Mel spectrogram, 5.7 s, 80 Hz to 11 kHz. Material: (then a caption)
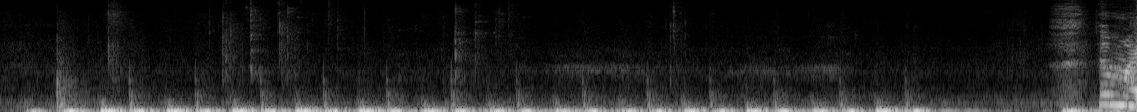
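Rock. Knocking on a section of rock and plaster cave wall during a cave house renovation produces about 13 quick, evenly paced deep, hollow thuds with a throbbing low boom, followed by a brief brighter rustle at the end. The wall section moves as it is knocked and is judged loose and unstable, liable to come down, after other walls in the renovation had already collapsed.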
